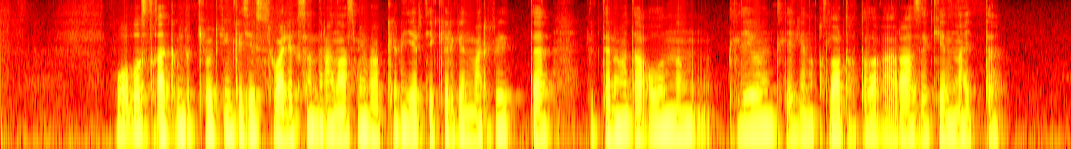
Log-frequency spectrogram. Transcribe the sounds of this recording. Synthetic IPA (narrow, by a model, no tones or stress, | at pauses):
wo̞blˠəst̪əqækʲɪmd̪ɪkʲːe̞wɵt̪kʲe̞ŋkʲʰezd̪e̞suɑle̞ksand̪rʔɑnɑsme̞nbap̚kʲe̞ɾnje̞ɾt̪ʰe̞kʲʰe̞lɡʲe̞nmɑɾɡret̪ːɪvʲik̚t̪oɾʲnad̪ɑ̰ʔʊ̰lˠənːəɴt̪ʰɪle̞wɪnt̪ʰɪle̞ɡʲe̞ɴqʰəzlˠɑɾd̪əq̚t̪ʰɑlˠɑ̰ʁɑ̰ɾɑze̞kʲʰe̞nɪnɑjt̪ːə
